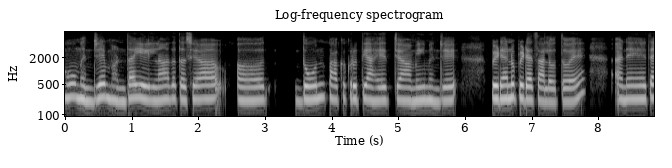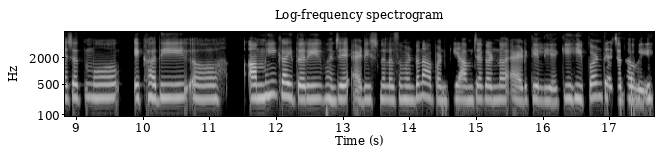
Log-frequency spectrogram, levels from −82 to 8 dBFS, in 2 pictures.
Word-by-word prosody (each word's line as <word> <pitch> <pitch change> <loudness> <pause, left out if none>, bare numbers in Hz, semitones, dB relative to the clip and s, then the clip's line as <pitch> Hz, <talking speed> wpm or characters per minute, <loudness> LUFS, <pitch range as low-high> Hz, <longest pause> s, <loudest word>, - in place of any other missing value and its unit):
हो, 255 +1 +2
म्हणजे 235 +1 +3
म्हणता 225 -1 0
येईल 230 -3 +3
ना, 225 +1 -1
तर 235 - -1
तशा 225 +1 0 0.5
अ, 215 0 -1 0.6
2 230 +2 +2
पाककृती 235 -1 -1
आहेत, 215 0 0
ज्या 220 -1 +1
आम्ही 210 +1 -1
म्हणजे 215 +1 -1 0.6
पिढ्यानुपिढ्या 235 -1 +5
चालवतो 200 -2 -2
आहे 235 +10 -2 0.5
आणि 230 0 -1
त्याच्यात 245 -1 0
मग 245 0 0
अ, - - -12 0.3
एखादी 245 0 +1
अ, - - 0 0.9
आम्ही 255 +4 +4
काहीतरी 235 -3 +4
म्हणजे 230 0 +1 0.2
एडिशनल 225 +1 -3
असं 225 +1 -4
म्हणतो 225 +2 -2
ना 270 - +1
आपण, 225 -2 -3
की 235 - -2
आमच्याकडनं 225 0 0
ॲड 210 +1 0
केली 210 -2 -1
आहे 195 - -3
की 240 - -2
ही 240 -1 +2
पण 260 +1 +1
त्याच्यात 230 -1 -1
हवी, 210 +1 0
230 Hz, 140 wpm, -21 LUFS, 220-245 Hz, 0.9 s, पिढ्यानुपिढ्या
